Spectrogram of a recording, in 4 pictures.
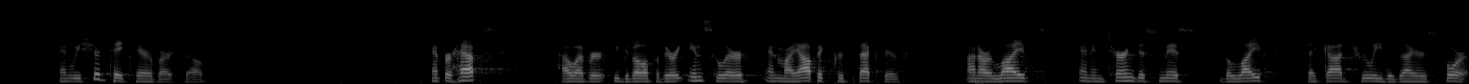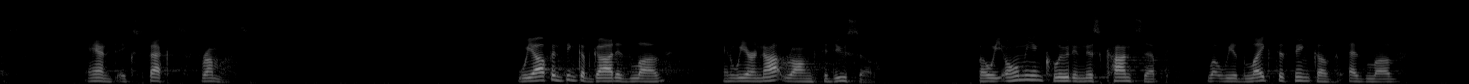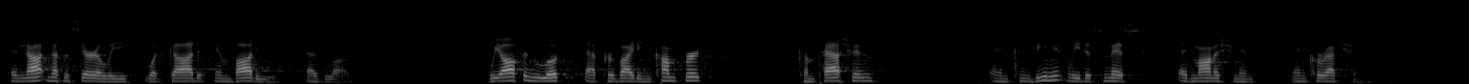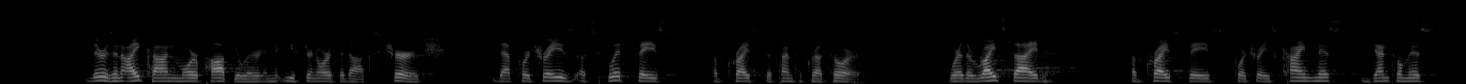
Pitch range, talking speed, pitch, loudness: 130-155 Hz, 120 wpm, 145 Hz, -44 LUFS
